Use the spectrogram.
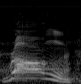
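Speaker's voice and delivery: high sharp game-show wrong; mock buzzer-like correction. Comedian to Aristotle, high mock quiz-show correction.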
